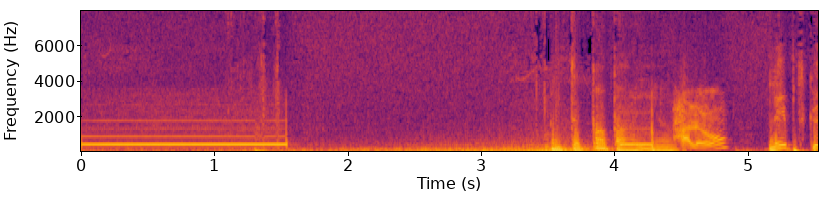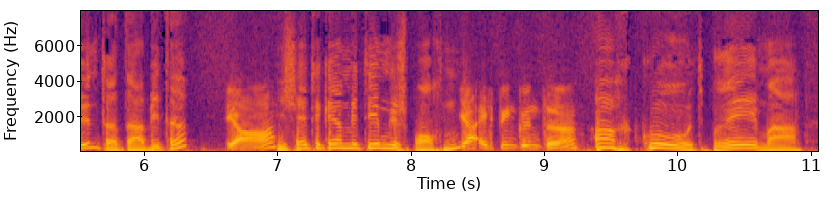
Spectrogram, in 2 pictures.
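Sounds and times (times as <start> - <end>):
steady telephone tone while dialing a number in Paris: 0.0 - 1.6, 4.0 - 4.4
low hiss: 0.0 - 11.0
speech: 3.7 - 11.0.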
